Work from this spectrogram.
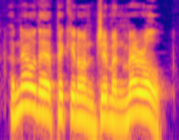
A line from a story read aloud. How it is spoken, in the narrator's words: cried Mrs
